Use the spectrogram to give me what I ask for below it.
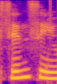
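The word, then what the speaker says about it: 先生: di kantin adalah Yamada Sensei wa kantin ni imas. Yamada Sensei wa kantin ni imas. Bisa ya? Dan kemudian ini ada kanji sensei. Ini cara bacanya adalah sensei. Ayo, dari pelajaran kita selama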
